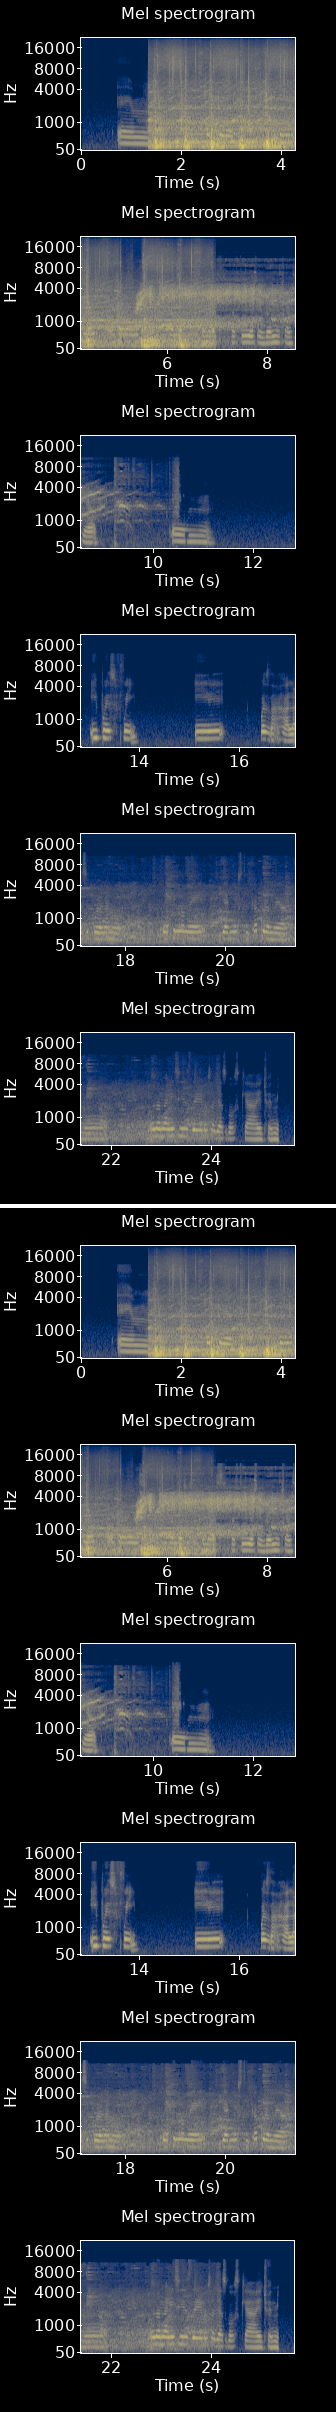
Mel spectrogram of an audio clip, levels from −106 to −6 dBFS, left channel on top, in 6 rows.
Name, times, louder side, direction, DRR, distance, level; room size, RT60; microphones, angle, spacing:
voice 1, 0.7-1.7 2.5-3.1 3.8-8.9 10.3-11.2 13.0-14.0 15.1-15.7 16.4-18.0 18.7-21.9 22.7-25.3, right 2 dB, 60° right, 2.4 m, -41 dB
Car, 1.3-7.0, left 1 dB, 20° left, 2.3 m, -31 dB
sound 1, 5.3-10.2 10.4-10.5, right 2 dB, 10° right, 0.8 m, -38 dB
sound 2, 17.1-24.2, right 2 dB, 40° right, 5.2 m, -49 dB
head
